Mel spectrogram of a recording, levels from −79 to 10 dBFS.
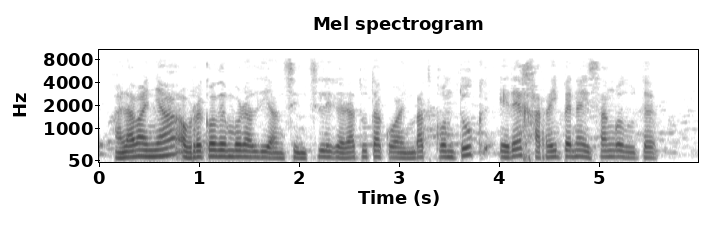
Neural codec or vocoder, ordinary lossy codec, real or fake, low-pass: none; MP3, 32 kbps; real; 9.9 kHz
